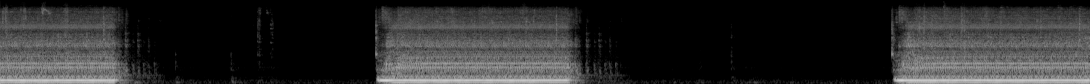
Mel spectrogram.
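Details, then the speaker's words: Desoldering vacuum pump on a variable-speed drive, used while removing parts from a CNC power supply board: three steady hums about two seconds each cut in and out cleanly with no sag, lots of suction; normal running. "You'll also notice that it doesn't bog down at all when I'm using it. You can hear it's pretty constant. Lots of suction."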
